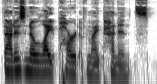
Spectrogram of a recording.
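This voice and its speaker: A mournful ghost of an old businessman drags his chains through a storybook reading, as a woman puts him on. He speaks in a raised, grieving voice that swells into solemn warnings. Each line is slow and heavy. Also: lowish voice, voice pushed up, lightly acted. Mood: urgent.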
